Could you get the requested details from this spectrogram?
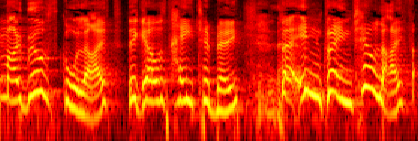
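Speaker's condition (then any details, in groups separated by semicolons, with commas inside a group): Cerebral palsy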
